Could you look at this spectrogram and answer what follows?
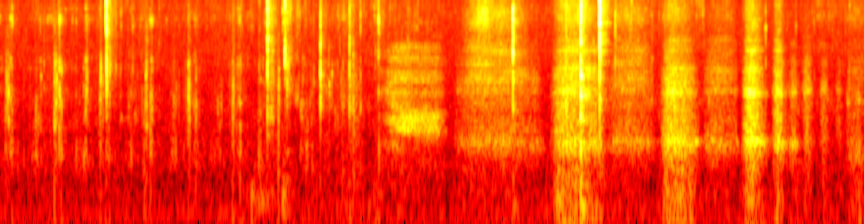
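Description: Chopsticks clicking and scraping against a metal pot and a rice bowl as pork kimchi stew is served, with some wet chewing mixed in. The clicks are short and irregular, and they come thicker from about five seconds in.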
